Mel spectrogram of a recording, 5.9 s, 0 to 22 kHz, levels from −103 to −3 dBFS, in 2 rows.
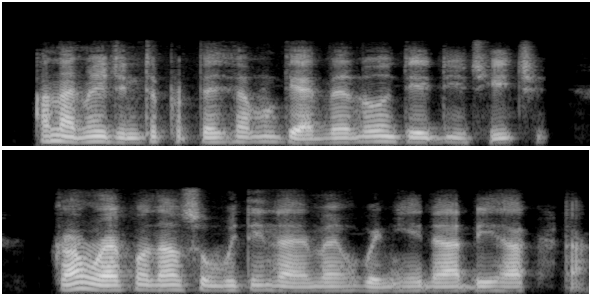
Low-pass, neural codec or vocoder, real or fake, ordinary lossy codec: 7.2 kHz; codec, 16 kHz, 0.5 kbps, FunCodec, trained on LibriTTS, 25 frames a second; fake; none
